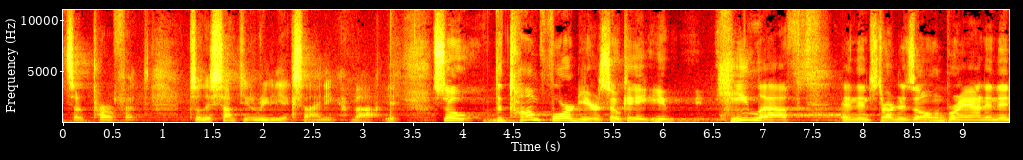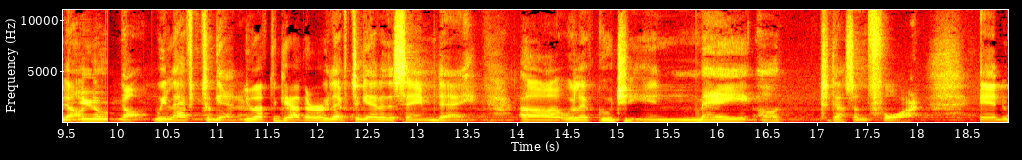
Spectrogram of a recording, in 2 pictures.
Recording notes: Our conversation took place at an annual convention for the National Retail Federation, and we had a limited time to speak on stage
